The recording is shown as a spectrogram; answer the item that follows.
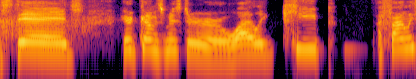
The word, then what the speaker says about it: Koepp: you you got that the O is silent but it's the shorty instead of the the longy it's cup I I think by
